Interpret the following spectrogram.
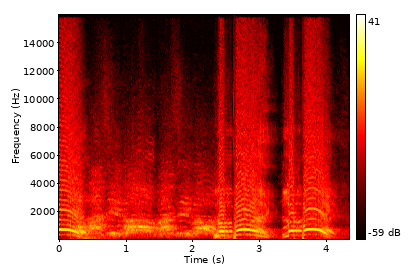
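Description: Slogan chanting at a rally: a man shouting slogans through a microphone and PA, answered by a crowd shouting in unison. The shouts are long and drawn out, with two separate ones in the second half.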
